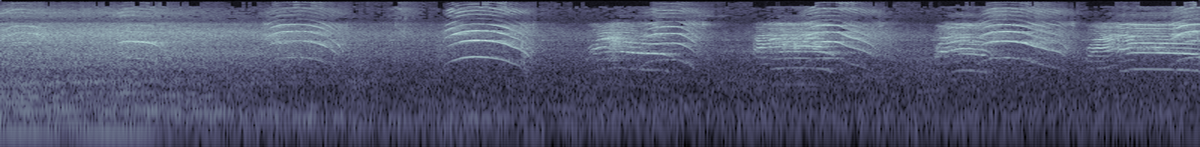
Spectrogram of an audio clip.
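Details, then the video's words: Kitten calling for its mother with a run of high, arched meows, each rising then dropping, about one per second, some overlapping, over faint background hiss. "suara anak kucing manggil induknya"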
